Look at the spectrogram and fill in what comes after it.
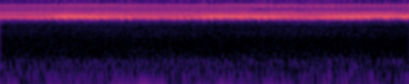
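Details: Bell crickets singing in autumn at Sanuki, Chiba Prefecture, Japan: a steady high shimmering chorus with three louder, bell-like pulsed trills from a nearby male, each lasting about a second and swelling then holding steady.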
